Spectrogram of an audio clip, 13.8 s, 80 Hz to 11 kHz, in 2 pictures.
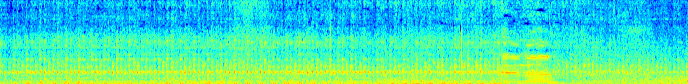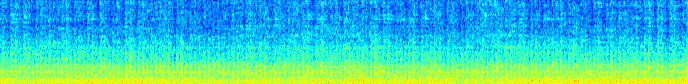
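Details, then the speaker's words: New Mahindra 1526 HST diesel tractor after top cover leak repair: steady smooth low idle, one brief squeak, no dipstick chatter or knocking; running fine. "all right nice and quiet that's good"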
